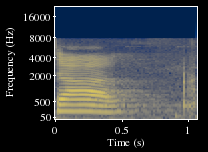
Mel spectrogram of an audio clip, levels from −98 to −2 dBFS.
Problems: constant background noise, echo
